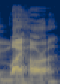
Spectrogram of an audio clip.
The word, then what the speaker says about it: Maehara: It's actually Maehara, but look, I don't expect anyone to get it correct.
